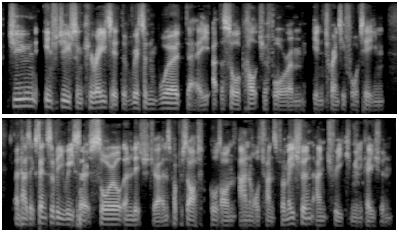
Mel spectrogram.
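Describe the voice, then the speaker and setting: A man hosting an online event, reading a formal introduction in a measured way over a video call. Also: sits low, fairly bright tone, dry recording. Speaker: event host introducing speakers. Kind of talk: formal scripted webinar introduction. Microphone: online video call microphone. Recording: dull lo-fi video call audio.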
